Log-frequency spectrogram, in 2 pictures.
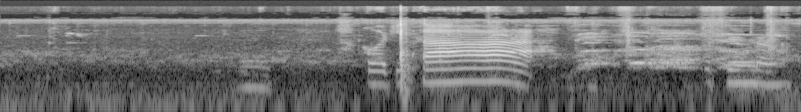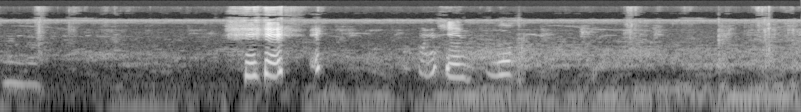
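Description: A metal hoe chops into dry soil with dull thuds.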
